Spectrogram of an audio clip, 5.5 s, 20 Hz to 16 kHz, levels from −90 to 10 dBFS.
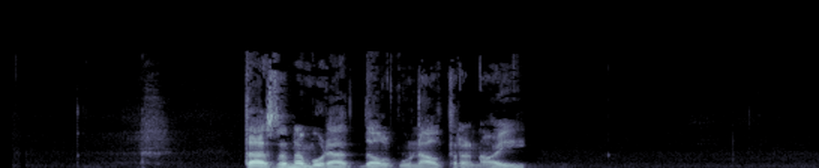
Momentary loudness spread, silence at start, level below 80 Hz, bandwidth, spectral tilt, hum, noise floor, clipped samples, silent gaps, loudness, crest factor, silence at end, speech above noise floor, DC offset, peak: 11 LU; 1.65 s; -56 dBFS; 11.5 kHz; -5.5 dB/octave; none; -75 dBFS; under 0.1%; none; -22 LUFS; 24 dB; 1.95 s; 54 dB; under 0.1%; -2 dBFS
